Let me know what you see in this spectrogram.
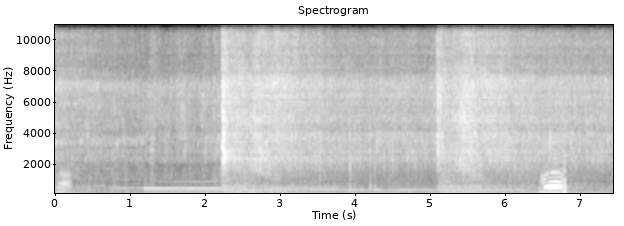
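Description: Meat of a white-breasted waterhen (ruak-ruak) frying in hot oil in a small pan, a dense steady sizzle. The sizzle surges abruptly twice, about two seconds and five seconds in.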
